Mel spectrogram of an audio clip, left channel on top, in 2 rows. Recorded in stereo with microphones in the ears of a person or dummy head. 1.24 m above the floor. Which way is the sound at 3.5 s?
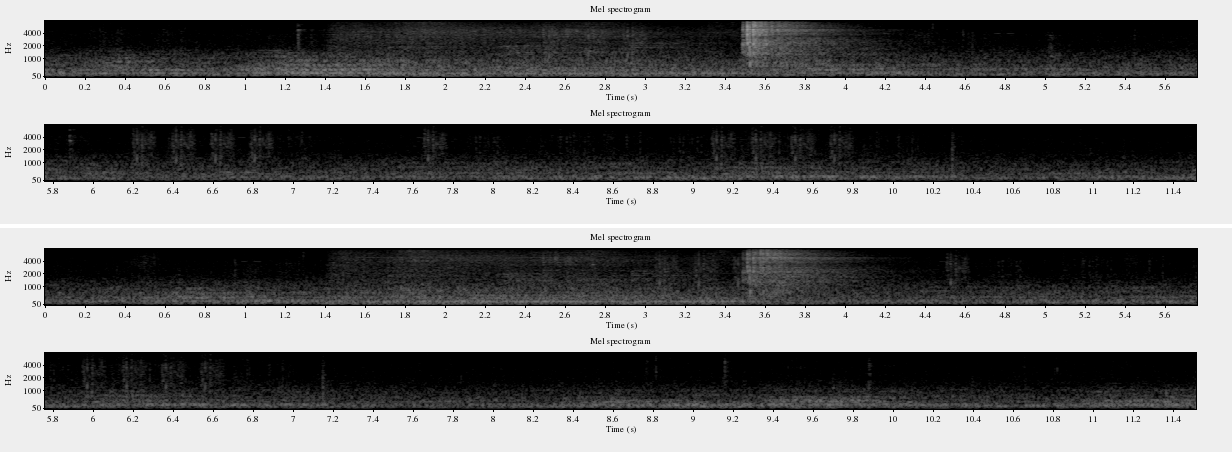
35° left (ahead or behind).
